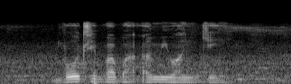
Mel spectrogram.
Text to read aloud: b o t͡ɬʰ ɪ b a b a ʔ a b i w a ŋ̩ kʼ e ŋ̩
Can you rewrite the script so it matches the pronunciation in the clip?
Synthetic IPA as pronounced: b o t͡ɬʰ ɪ b a b a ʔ a m i w a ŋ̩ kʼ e ŋ̩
